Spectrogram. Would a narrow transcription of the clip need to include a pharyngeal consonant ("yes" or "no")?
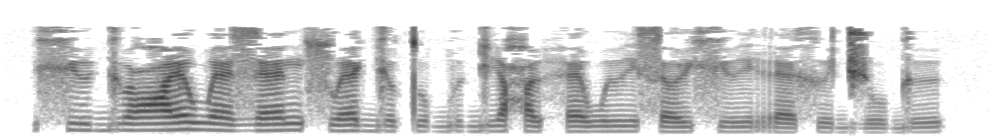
yes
